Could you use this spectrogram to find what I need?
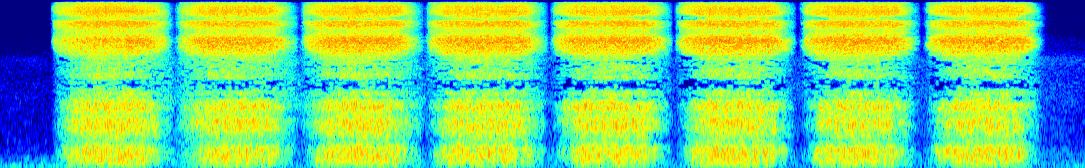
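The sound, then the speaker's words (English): A pulsing hiss played to people sleeping in a lab: eight loud, bright bursts of rushing noise, each just over a second long, repeating at an even pace with short silent gaps between them. “It sounds like someone hissing at you almost.”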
